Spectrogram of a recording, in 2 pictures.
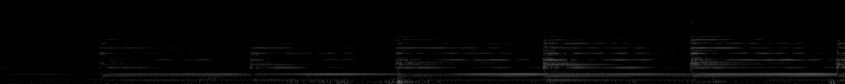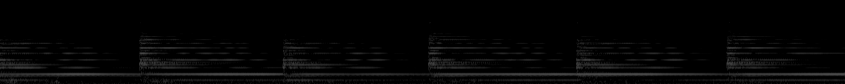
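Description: A single church bell tolling, struck about every second and a half at the same pitch, each stroke ringing on into the next.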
